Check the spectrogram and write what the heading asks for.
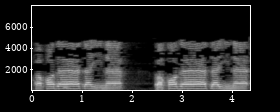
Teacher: شوفوا الهمزة بتاعت آتينا مفتوحة وقبلها دال، أنا بقول قبلها مش بعدها، قبلها دال ساكنة، يبقى هشيل الفتحة بتاعت هشيل الهمزة هشيلها خالص واخد الفتحة بتاعت الهمزة حطها على الدال · Term: نقل حركه الهمزه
